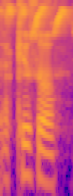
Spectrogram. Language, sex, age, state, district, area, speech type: Odia, male, 30-45, Odisha, Balangir, urban, read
